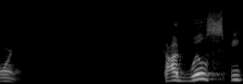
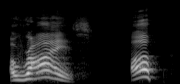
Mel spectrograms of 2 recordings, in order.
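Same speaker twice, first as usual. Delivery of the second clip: high, loud shouted call to rise; urgent command; 5 semitones higher, 7 dB louder, much slower than usual. Retold or imitated. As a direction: shout it to rouse someone now. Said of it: "He says".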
